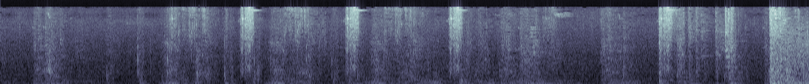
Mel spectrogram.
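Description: Quick clicks and snaps of building pieces sound in a video game.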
